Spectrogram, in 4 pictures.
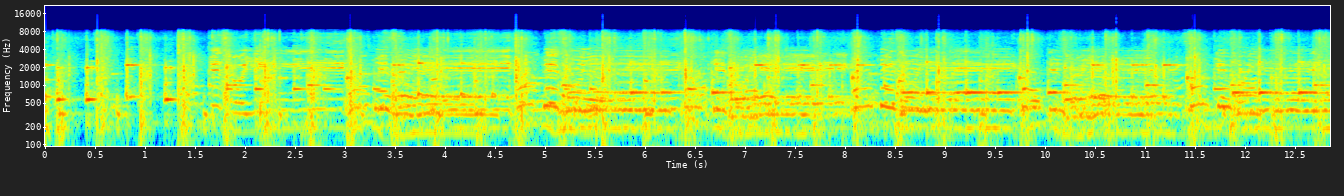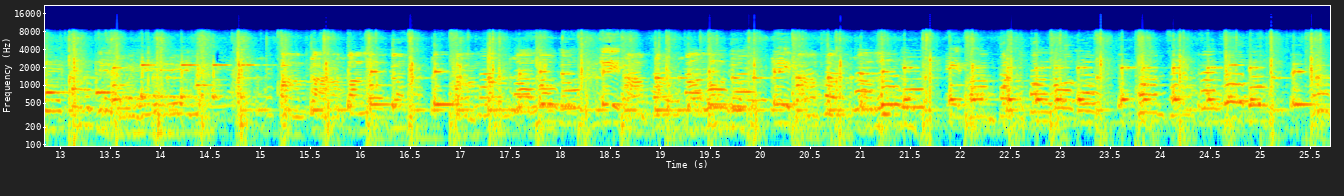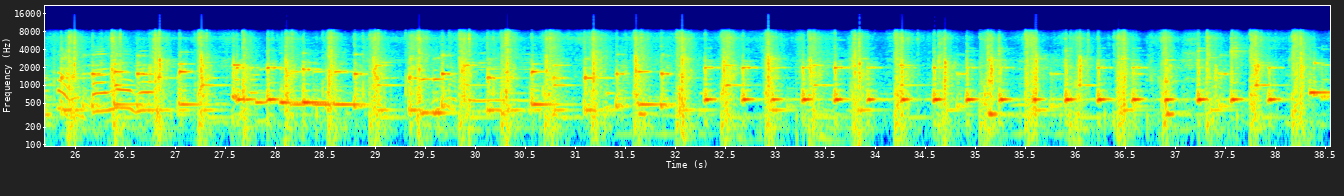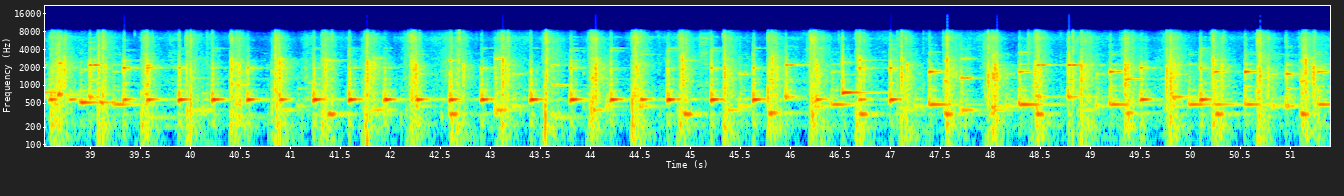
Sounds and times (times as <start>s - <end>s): Marimba, xylophone: 0.0s - 51.4s.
